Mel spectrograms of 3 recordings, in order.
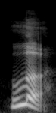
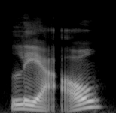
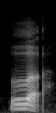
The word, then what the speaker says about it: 了: Le is pronounced "luh". Not "jow". Not "leeow". In this grammar pattern, it's "juh" and "luh".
